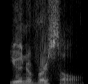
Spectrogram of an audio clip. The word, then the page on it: universal: American English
